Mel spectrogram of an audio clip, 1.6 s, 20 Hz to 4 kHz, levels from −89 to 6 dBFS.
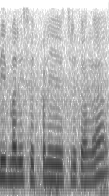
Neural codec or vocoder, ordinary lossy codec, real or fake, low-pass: none; none; real; 3.6 kHz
